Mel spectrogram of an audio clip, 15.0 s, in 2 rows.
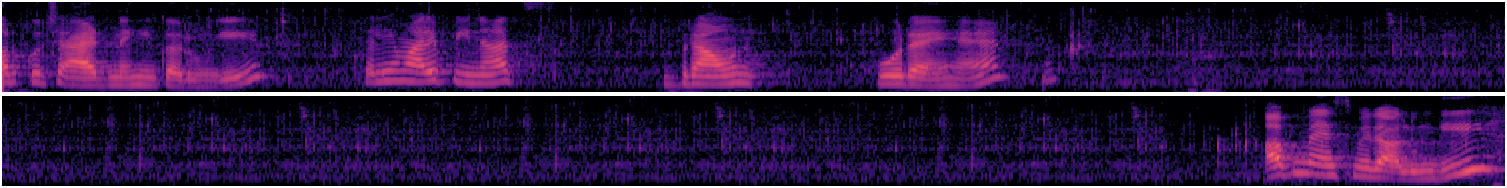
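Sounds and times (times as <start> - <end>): faint sizzle of frying: 0.0 - 15.0
small crackles: 5.0 - 14.0.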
